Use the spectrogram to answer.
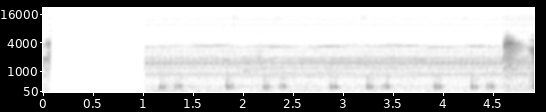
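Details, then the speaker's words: Third heart sound (S3 gallop) on cardiac auscultation: soft low thudding heartbeat about 57 a minute with a faint extra low-pitched sound giving a three-beat gallop. "En este podemos encontrar 4 tipos. Primero, tercer ruido cardíaco."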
